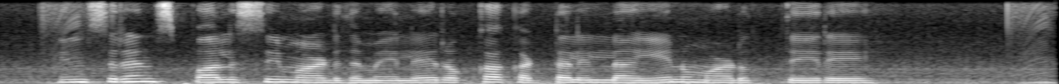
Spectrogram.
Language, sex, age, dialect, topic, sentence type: Kannada, female, 31-35, Central, banking, question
